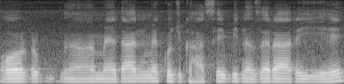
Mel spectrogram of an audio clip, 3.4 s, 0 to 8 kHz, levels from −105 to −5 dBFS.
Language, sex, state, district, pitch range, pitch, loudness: Hindi, male, Bihar, Kishanganj, 105-115 Hz, 105 Hz, -23 LUFS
